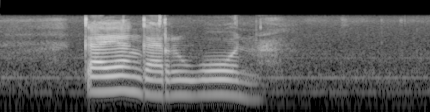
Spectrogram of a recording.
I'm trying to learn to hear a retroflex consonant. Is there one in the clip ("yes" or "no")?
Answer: no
